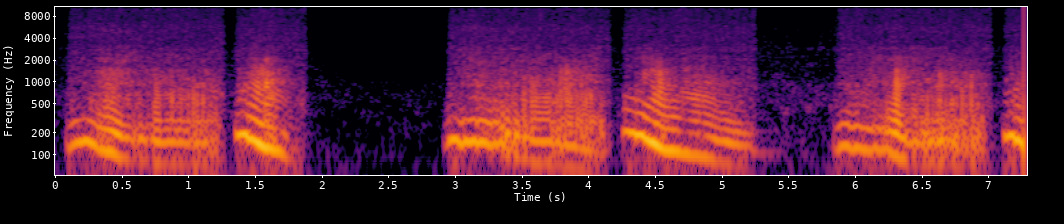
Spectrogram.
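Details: Black cat snoring while asleep: rhythmic low, rough snores on each breath, about 20 a minute, separated by quiet pauses.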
